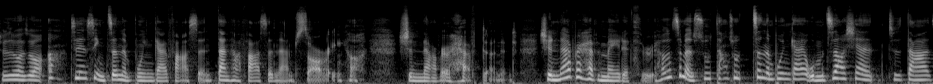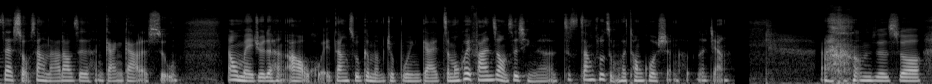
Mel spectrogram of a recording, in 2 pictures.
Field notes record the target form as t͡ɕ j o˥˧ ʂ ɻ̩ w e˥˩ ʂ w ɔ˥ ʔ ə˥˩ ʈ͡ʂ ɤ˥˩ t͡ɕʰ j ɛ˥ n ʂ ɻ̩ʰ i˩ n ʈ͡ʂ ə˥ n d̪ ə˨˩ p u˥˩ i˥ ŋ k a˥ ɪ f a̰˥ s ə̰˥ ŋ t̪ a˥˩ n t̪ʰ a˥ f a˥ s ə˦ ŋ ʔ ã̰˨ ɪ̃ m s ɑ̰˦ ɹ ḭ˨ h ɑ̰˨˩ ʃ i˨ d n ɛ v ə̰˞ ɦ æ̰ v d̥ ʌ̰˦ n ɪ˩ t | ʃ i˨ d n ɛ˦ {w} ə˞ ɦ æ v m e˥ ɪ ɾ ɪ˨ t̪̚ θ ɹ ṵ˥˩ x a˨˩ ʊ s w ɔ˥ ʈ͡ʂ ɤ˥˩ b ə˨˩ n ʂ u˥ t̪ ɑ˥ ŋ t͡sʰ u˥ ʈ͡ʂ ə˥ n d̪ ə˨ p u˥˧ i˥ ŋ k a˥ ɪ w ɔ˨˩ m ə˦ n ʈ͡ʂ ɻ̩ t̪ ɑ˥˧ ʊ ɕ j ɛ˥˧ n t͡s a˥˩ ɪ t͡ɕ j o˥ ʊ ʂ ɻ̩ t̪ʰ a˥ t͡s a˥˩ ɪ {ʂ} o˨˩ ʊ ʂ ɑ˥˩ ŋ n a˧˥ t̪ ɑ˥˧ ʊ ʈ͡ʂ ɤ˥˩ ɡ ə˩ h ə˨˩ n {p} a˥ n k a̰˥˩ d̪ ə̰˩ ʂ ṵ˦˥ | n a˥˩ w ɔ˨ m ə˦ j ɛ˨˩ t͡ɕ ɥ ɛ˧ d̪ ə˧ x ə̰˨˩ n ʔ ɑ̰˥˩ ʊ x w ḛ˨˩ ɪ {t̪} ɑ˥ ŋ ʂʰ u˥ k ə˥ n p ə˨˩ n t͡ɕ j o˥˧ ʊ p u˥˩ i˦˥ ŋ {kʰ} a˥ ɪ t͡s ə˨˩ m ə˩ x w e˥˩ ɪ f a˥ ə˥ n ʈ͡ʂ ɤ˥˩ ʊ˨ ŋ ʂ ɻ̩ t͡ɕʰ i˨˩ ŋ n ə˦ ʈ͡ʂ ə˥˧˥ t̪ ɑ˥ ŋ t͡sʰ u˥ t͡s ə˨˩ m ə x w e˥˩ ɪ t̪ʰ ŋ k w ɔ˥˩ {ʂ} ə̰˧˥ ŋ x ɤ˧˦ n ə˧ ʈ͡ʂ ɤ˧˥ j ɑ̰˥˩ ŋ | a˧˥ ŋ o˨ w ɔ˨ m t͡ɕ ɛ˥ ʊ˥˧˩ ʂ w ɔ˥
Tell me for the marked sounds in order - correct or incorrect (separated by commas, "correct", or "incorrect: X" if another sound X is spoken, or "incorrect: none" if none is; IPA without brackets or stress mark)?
incorrect: v, correct, incorrect: k, correct, incorrect: k, correct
